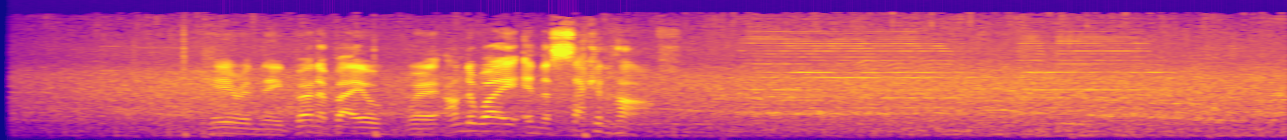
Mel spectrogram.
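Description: A large stadium crowd roars steadily in the background.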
